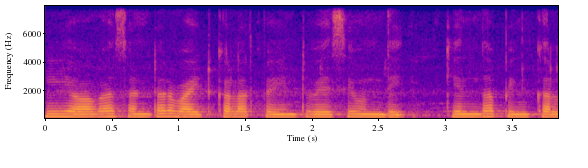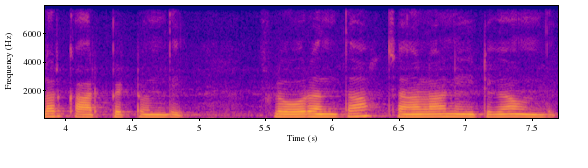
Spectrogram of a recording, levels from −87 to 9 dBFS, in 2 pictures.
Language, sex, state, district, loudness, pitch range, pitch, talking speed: Telugu, female, Andhra Pradesh, Srikakulam, -16 LUFS, 170-185 Hz, 180 Hz, 150 wpm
